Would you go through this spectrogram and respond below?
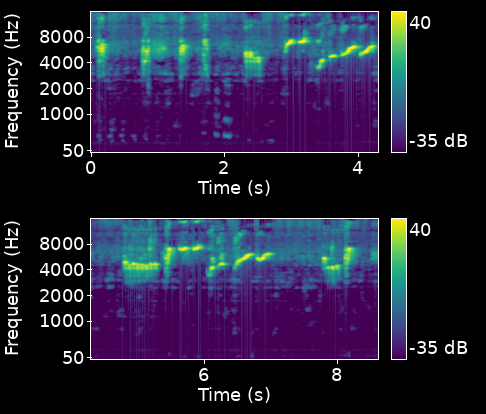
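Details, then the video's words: Sunbird in lively song: scattered sharp high chips, then long phrases of rising and falling whistled notes strung together rapidly, with a buzzy rattling burst in the middle and more chips at the end. "KICAUAN BURUNG KOLIBRI NINJA GACOR"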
